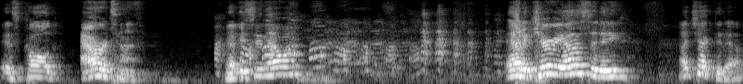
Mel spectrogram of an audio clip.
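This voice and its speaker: Swinging very widely in pitch, a man talks in a high voice. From St. Petersburg, Florida. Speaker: stand-up comedian. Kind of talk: live stand-up comedy set.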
